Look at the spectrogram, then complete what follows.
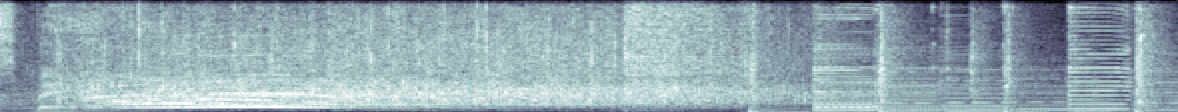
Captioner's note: audience applauds; acoustic guitar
